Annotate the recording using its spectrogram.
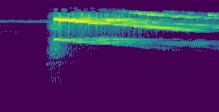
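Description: A shimmering chime sound effect that starts suddenly about half a second in, its high tones gliding slowly downward as it fades.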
